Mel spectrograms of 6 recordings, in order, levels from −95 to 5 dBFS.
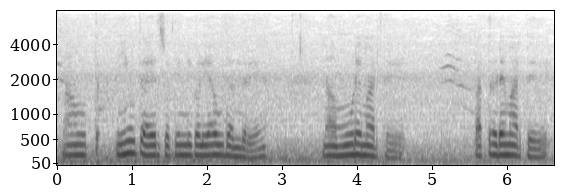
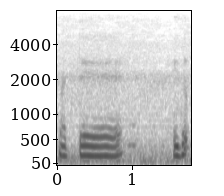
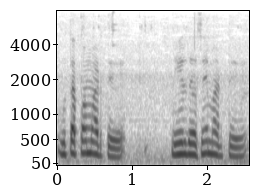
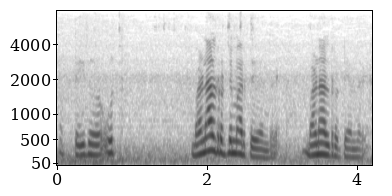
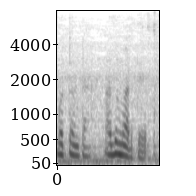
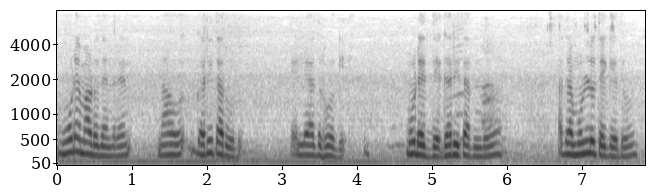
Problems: background sounds at intervals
